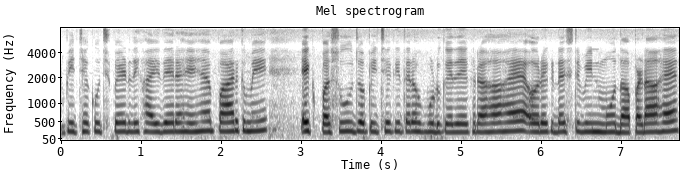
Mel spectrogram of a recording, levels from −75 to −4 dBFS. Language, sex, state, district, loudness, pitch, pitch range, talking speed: Hindi, female, Bihar, Katihar, -19 LUFS, 235 Hz, 230-240 Hz, 200 wpm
